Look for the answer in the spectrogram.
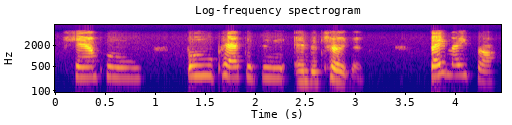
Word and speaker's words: phthalates: The next chemical we're going to talk about is called phthalates, and it's spelled really funny. It's phthalates with T-H-A, but it's spelled with a P, P-H-T-H-A-L-A-T-E-S. Phthalates.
